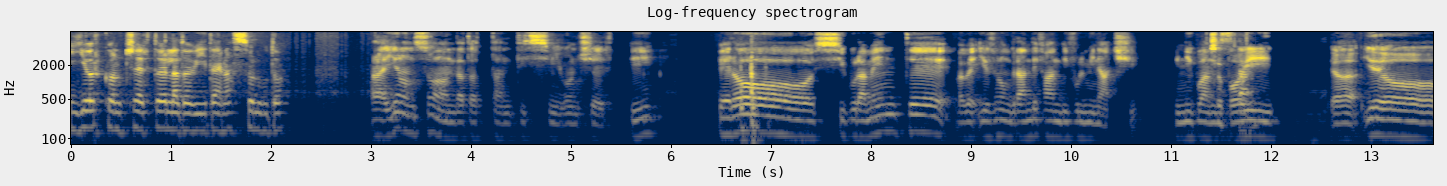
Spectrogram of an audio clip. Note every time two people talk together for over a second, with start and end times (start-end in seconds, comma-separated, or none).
none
